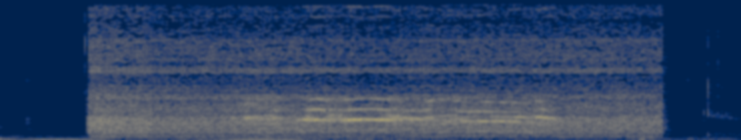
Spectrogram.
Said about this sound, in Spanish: Los gallos empezaron a cantar.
